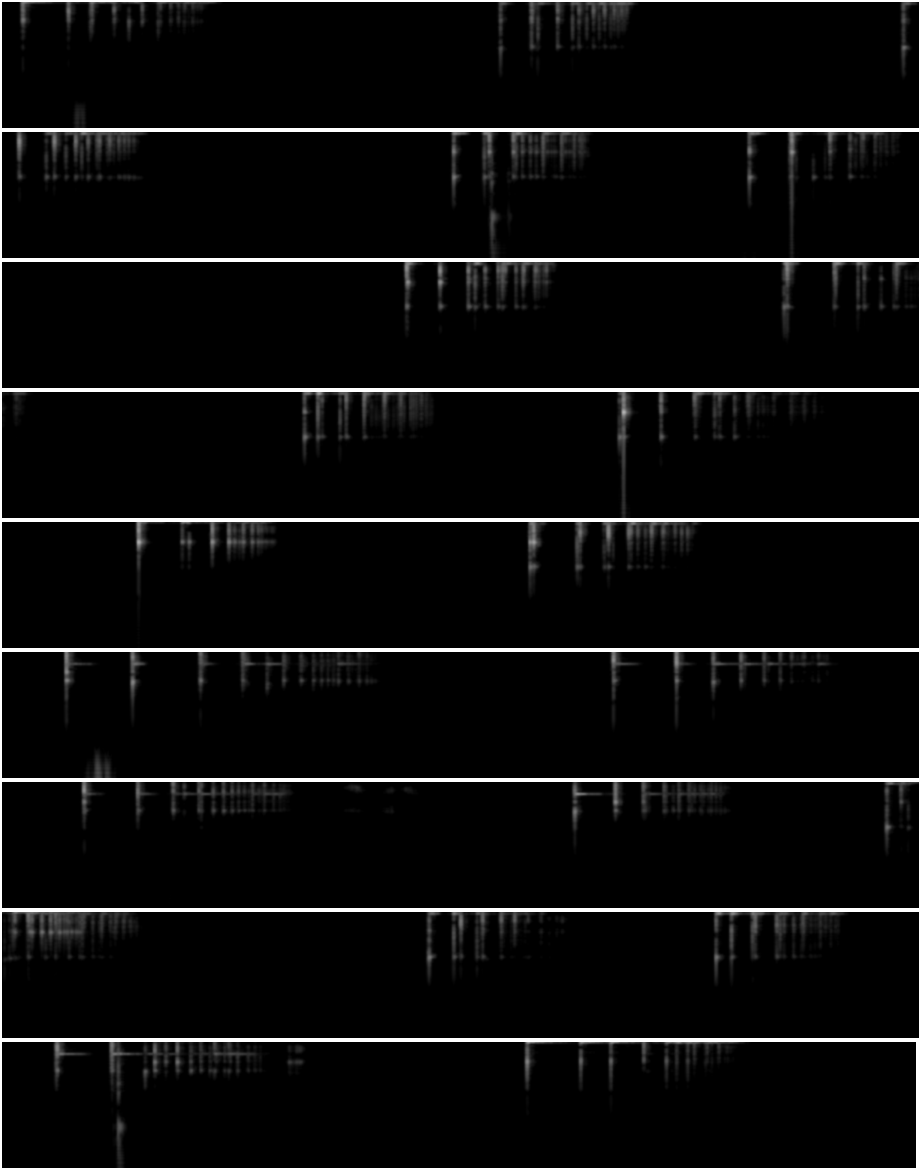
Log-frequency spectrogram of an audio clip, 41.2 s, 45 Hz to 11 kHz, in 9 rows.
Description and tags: Bouncing Shell Casings (Various Sizes)
Shell casings being dropped onto a tiled floor. I got some shell casings from a local shooting range and recorded the sound of various sized casings bouncing on a tiled floor. I used a USB condenser mic (Samson CO1U Pro) with Audacity. The section of floor I dropped the shells onto was surrounded by acoustic panels to dampen the echos. A couple times the casing bounced into the mic stand, but I've left them in because they're still useful. There was some background noise caused by my computer which I removed with Audacity.
bullet, 9mm, casing, dropped, gun, shell, game, 357, bouncing, magnum, rifle, bounce, 762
